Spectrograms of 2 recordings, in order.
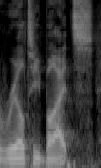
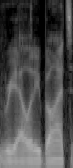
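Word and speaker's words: Realty Bites: is one of the well done for pronouncing that correctly by the way when we were talking about this I was reading an excerpt from the book and I accidentally said reality bites and did they write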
